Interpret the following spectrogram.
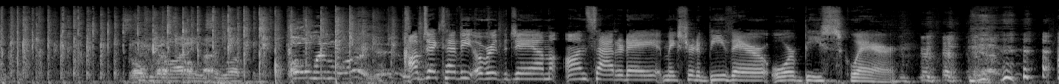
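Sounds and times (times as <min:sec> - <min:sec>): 
crowd clapping: 0:00.0 - 0:04.6
speech: 0:01.3 - 0:10.5
laughter: 0:09.0 - 0:10.5.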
